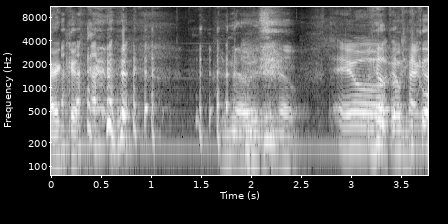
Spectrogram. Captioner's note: laughs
